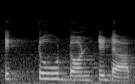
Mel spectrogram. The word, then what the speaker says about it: Ptyctodontida: इसकी स्पेलिंग में ध्यान रखिएगा टिक्टोडोंटिडा में, कि इसमें पी साइलेंट होता है. वी डोंट मतलब प्रोनाउंस करने में हम पी नहीं बोलते हैं, टिक्टोडोंटिडा बोलते हैं.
